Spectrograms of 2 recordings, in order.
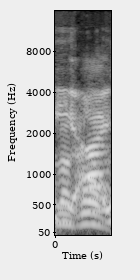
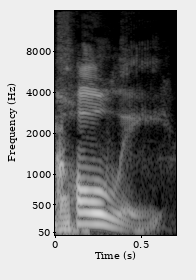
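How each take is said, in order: First: The word is said fast and shortened. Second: The word is said slowly and in full. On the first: "when you say it fast" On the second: "the word is"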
